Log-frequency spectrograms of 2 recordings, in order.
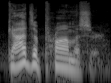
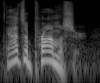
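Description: First: Said in the usual way. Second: "God's a promiser" lifted higher and softer; raised, hushed echo of "God's a promiser"; higher, softer repeat. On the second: Real, not acted. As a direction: repeat "God's a promiser" high and gentle for effect. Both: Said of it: "repeated line".

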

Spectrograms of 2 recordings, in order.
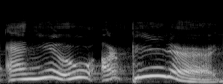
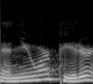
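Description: First: Slow, high and loud "Peter", drawn out; Jesus's emphatic answer, every word weighed; emphatic reply. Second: "are" leaned on, lifting at the end; quick repeat, stressing "are" with a rise; light echo of the line, rising on "are"; lighter retelling. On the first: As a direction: land "And you are Peter" slowly and high as Jesus answering. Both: Acted. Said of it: "Do you see that back and forth".

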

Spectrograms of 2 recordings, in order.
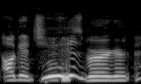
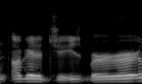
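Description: First: Put-on higher, louder cracked teen voice ordering "cheeseburger"; a squeaky, too-loud "I'll get a cheeseburger" from a flustered boy; nervous cracking voice. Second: Deliberately deepened "I'll get a cheeseburger"; voice made lower. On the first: Flustered teen blurting his order at the counter, high and loud. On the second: Retold or imitated. Teen retrying his order in a forced deeper voice. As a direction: drop the voice lower on "cheeseburger" to sound older. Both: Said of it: "make my voice lower".

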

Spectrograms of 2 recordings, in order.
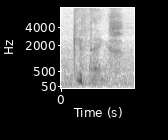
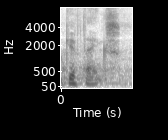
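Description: First: "Give thanks." breathed in a soft whisper. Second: Said in the usual way. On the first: Shown as a demonstration. Repeats scripture then whispers it.

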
